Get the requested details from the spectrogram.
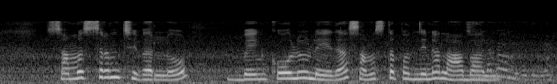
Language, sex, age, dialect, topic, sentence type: Telugu, female, 18-24, Utterandhra, banking, statement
